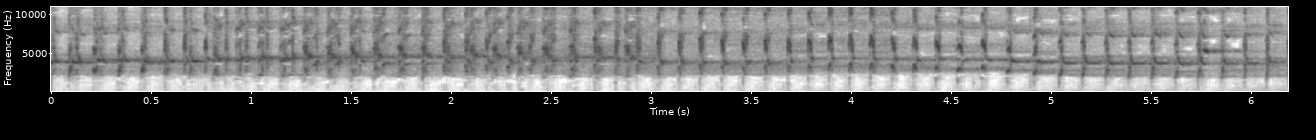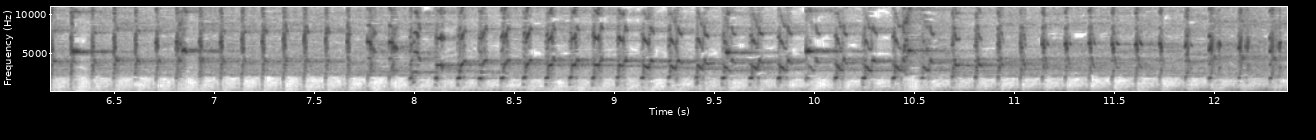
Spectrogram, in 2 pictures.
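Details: Long unbroken ngekek from a red-eyed lutino lovebird: a continuous, buzzy rattle of quick high pulses lasting over twelve seconds, steady in pace. The recording is meant to prompt and tutor other lovebirds.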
